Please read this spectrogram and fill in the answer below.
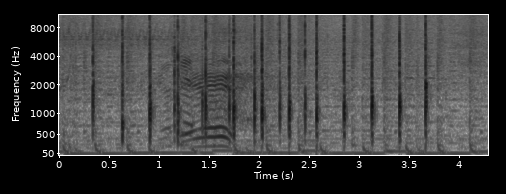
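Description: A rapid, uneven series of sharp knocks, about three to four a second, with a short cry that rises and falls in the middle, over faint background music.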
